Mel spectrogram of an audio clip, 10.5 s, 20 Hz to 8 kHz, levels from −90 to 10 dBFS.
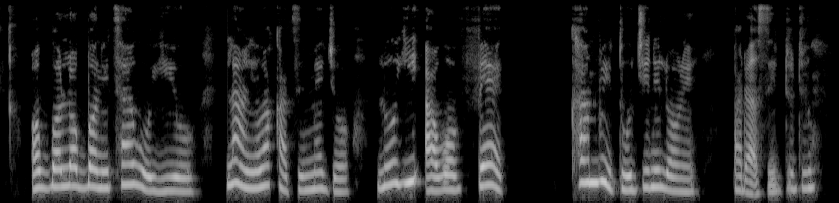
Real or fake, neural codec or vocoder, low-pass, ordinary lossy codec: real; none; 7.2 kHz; none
